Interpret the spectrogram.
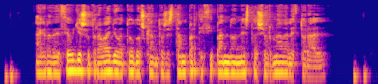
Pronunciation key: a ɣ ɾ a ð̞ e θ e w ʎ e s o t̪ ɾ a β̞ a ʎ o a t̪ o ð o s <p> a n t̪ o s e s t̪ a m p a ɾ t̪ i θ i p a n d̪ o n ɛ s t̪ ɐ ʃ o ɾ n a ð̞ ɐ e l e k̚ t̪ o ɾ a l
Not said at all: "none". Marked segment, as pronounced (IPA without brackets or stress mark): k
